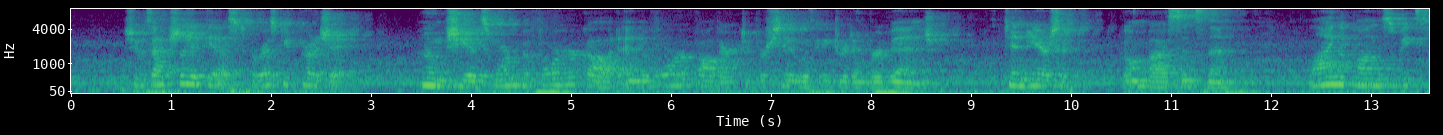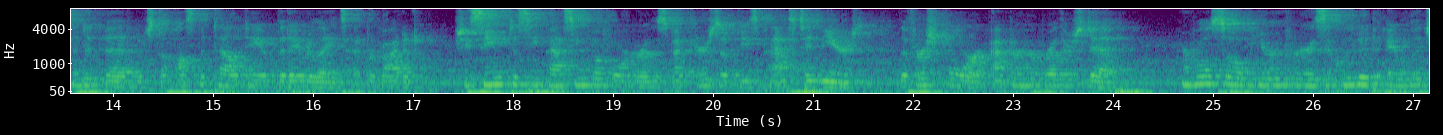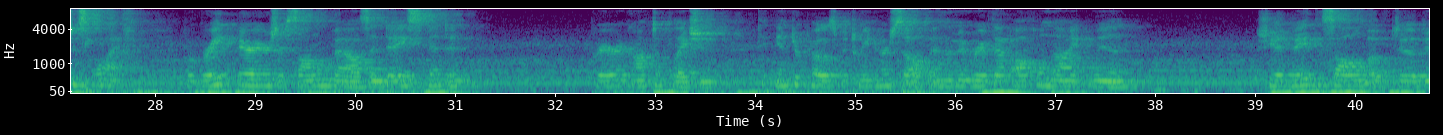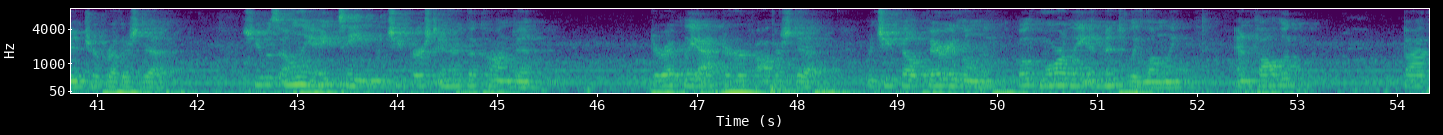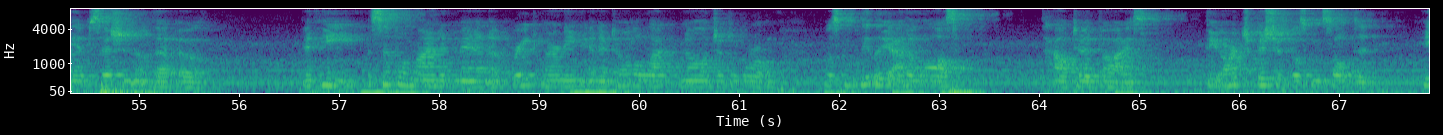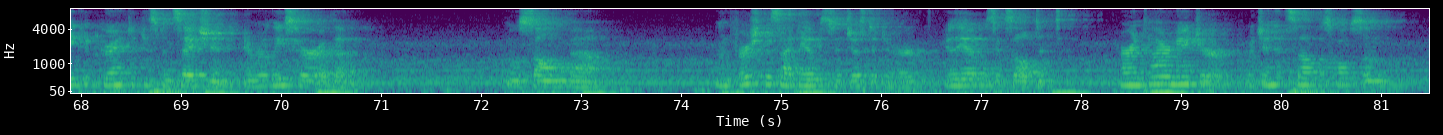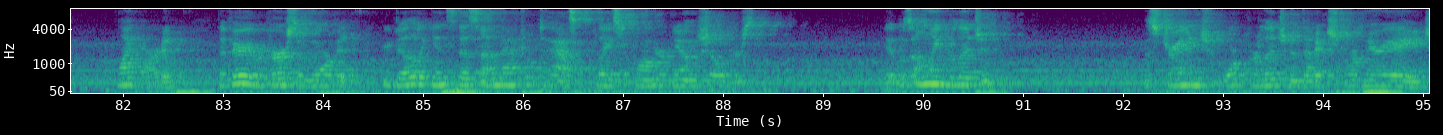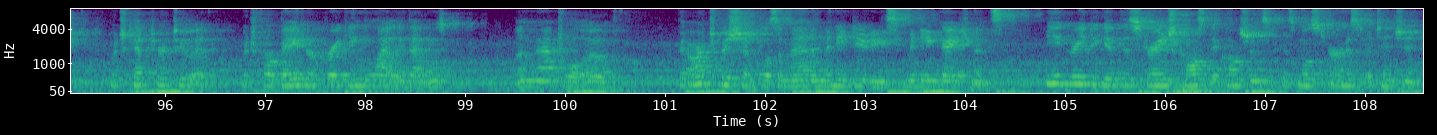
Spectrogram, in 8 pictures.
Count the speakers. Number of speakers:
1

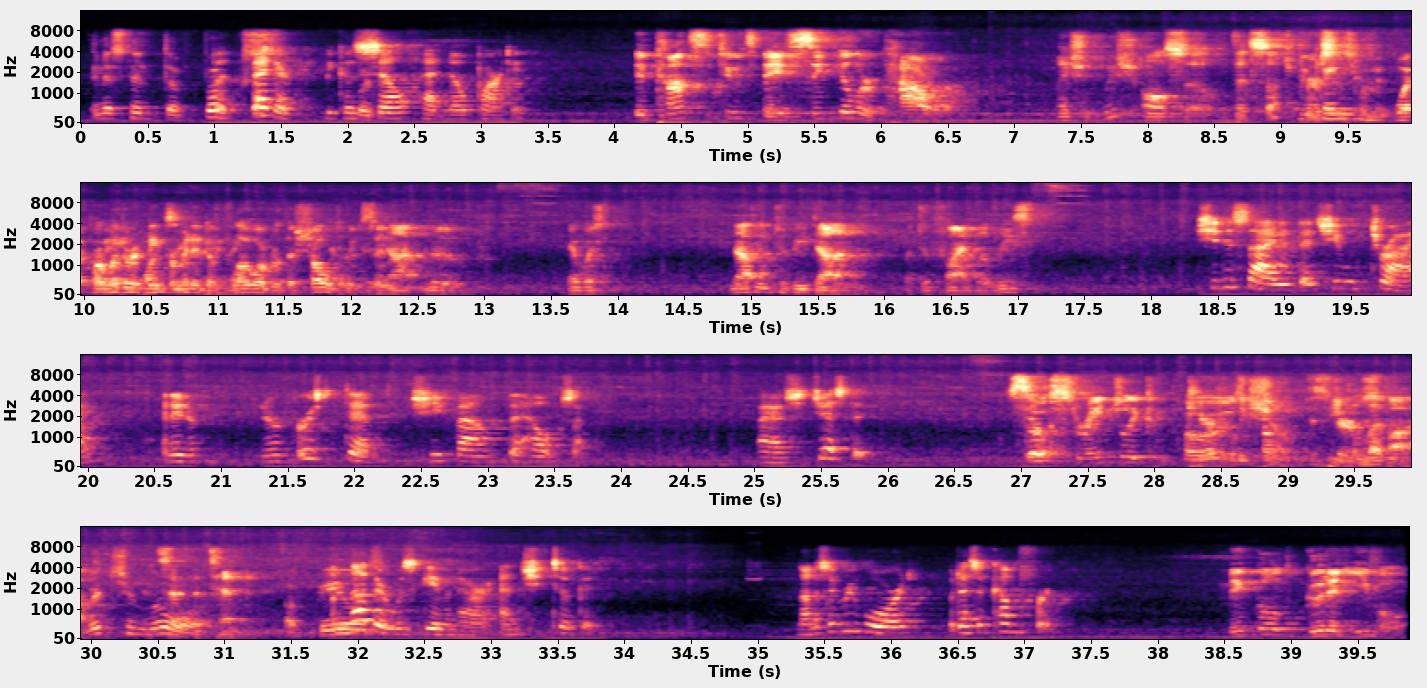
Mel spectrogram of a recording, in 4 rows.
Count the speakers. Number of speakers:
7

